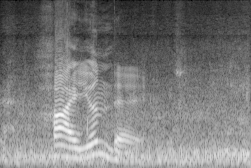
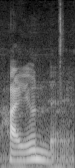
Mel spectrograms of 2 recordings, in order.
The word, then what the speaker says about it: Hyundai: Hundai. Like, you don't understand, bro. Like, I'm really a different ball game. Like, I'm really that dude. That's the first time I've ever heard him mispronounce that. Hyundai.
